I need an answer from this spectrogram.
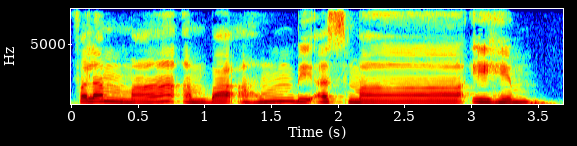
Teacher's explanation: واجب متصل، جو جڑی ہوئی ہے، اور اس کو مجھے 4 یا 5 حرکت پر لینا ہے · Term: مد الواجب متصل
